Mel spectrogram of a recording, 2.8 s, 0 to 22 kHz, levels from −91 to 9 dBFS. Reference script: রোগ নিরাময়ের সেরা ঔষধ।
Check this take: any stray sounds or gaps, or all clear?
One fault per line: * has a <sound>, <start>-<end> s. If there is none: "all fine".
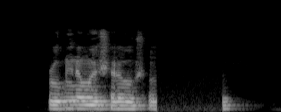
all fine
